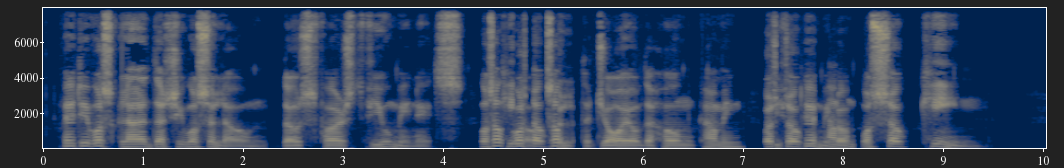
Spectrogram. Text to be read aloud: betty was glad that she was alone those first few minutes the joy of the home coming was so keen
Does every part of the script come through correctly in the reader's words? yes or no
no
